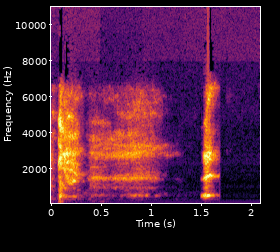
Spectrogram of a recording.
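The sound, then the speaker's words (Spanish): A woman coughing: a sharp cough burst, a longer breathy, rasping stretch, then a second short cough after a brief pause. No talking. “está con tos la compañera”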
